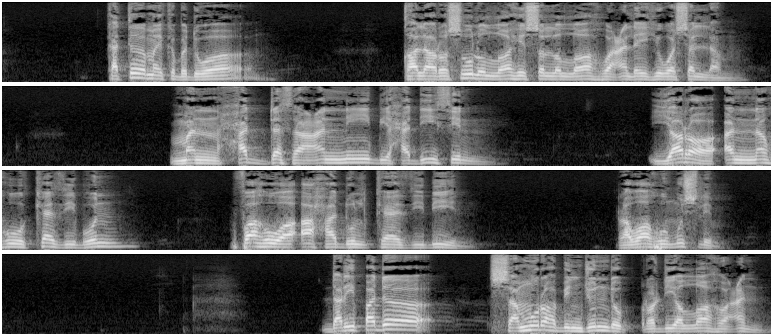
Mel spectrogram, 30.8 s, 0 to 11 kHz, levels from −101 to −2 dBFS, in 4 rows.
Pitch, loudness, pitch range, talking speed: 125 Hz, -16 LUFS, 120-140 Hz, 55 wpm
